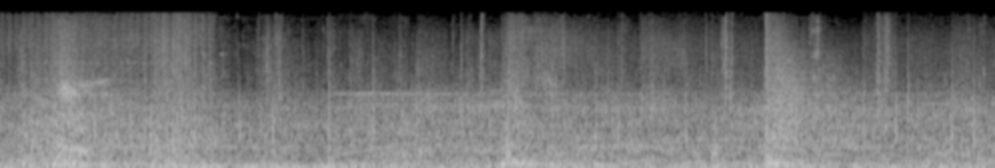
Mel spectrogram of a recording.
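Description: Guns fire in sharp, loud bursts.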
